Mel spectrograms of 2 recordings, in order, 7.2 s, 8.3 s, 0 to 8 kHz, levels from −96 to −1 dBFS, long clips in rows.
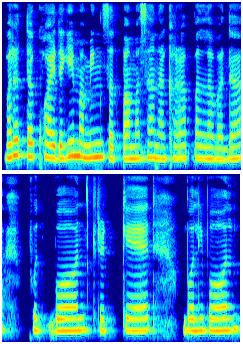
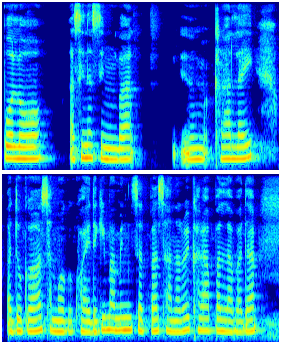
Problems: none marked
